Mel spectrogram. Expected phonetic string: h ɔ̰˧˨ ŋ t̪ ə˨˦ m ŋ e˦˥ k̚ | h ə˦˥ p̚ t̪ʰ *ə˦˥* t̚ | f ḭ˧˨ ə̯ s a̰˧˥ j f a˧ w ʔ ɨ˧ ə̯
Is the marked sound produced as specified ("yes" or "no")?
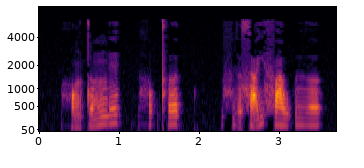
yes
